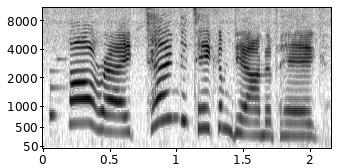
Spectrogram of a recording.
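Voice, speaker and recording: A woman voicing a small, cheeky, chirpy fairy companion in a video game, with a squeaky childlike voice. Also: big pitch swings, moderate pace, very noisy. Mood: cocky. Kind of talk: video game character dialogue. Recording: game music behind the voice.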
